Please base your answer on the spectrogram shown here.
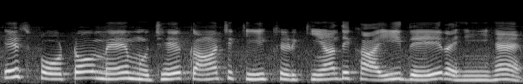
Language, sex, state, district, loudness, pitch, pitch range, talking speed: Hindi, female, Madhya Pradesh, Katni, -12 LUFS, 245 Hz, 230-275 Hz, 125 wpm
